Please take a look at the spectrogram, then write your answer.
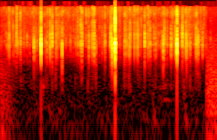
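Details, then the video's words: Snapping shrimp living in large sponges of a healthy hard-bottom habitat in Florida Bay, recorded by hydrophone, fill the water with a dense, irregular snap-crackle-pop of sharp, high clicks. "snapping shrimp are called snapping shrimp because they make a bunch of noise they make a snap crackle and pop that you can hear in the hard bottom and mangrove recordings"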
